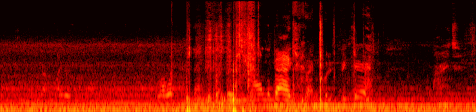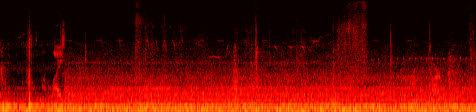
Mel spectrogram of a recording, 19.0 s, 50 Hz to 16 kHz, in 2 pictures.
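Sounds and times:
machinery drone: 0:00.0 - 0:19.0.

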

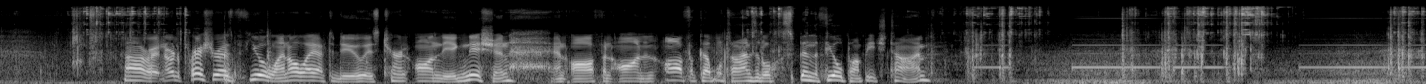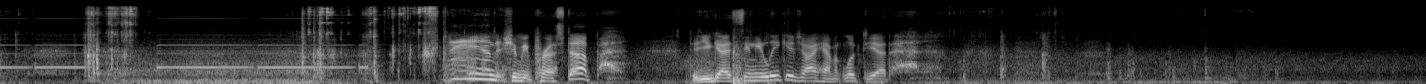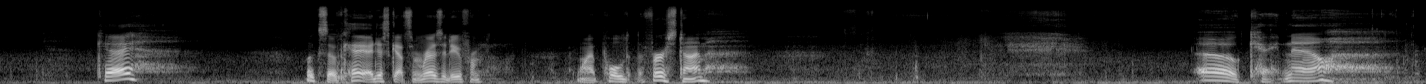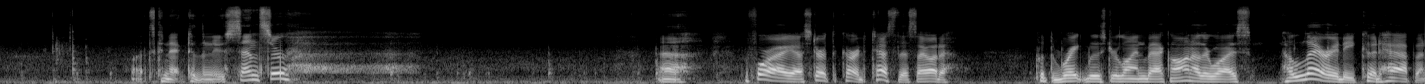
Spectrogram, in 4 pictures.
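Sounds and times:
keys jangling in ignition: 0:00.6 - 0:02.1, 0:07.3 - 0:08.0, 0:09.1 - 0:16.0, 0:16.8 - 0:19.3
fuel pump whine: 0:09.4 - 0:19.4.

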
